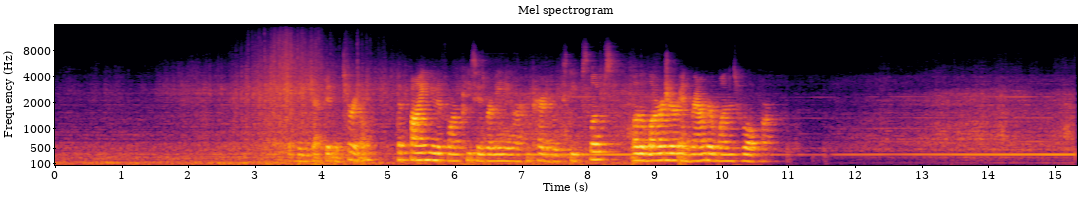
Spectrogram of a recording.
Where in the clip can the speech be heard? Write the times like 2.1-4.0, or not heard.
3.4-10.8.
